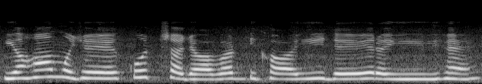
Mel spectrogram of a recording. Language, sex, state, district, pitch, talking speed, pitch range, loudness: Hindi, female, Madhya Pradesh, Katni, 270 Hz, 100 wpm, 245-285 Hz, -11 LUFS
